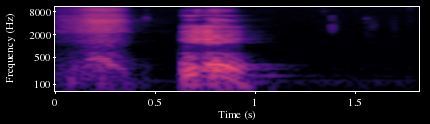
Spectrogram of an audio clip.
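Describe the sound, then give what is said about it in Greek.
Two quick, harsh coughs in close succession, fairly loud, with no talking around them and only faint noise afterward. “Παρακαλώ, βήξτε ελεύθερα, θα το σβήσουμε μετά.”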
